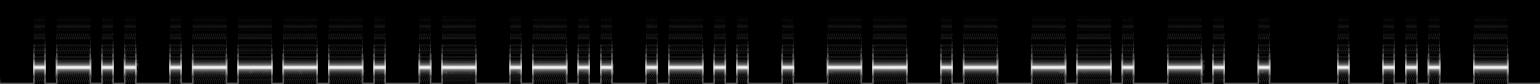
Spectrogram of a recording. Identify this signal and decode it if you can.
Morse code, heard as a keyed tone, about 10 wpm, 800 Hz. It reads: L'ALLEMAGNE EST
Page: Français - texte en clair 1 - vitesse : 10 mots minute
